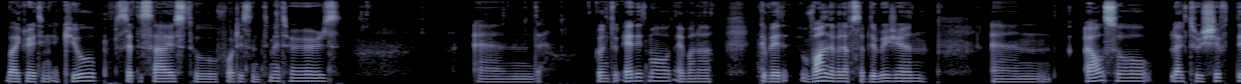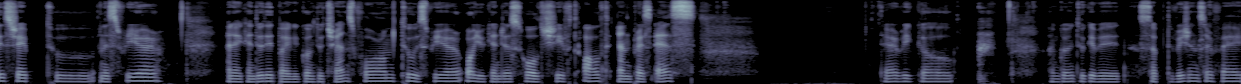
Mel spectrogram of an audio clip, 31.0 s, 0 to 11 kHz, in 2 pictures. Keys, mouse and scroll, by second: 1.6-5.2 drag, 5.2-5.7 middle drag, 5.7-6.4 scroll up 5, 6.4-7.7 shift+middle drag, 7.7 Tab, 8.9-16.9 right drag, 16.9-27.4 drag, 27.4-29.0 middle drag, 30.7-31.0 drag.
